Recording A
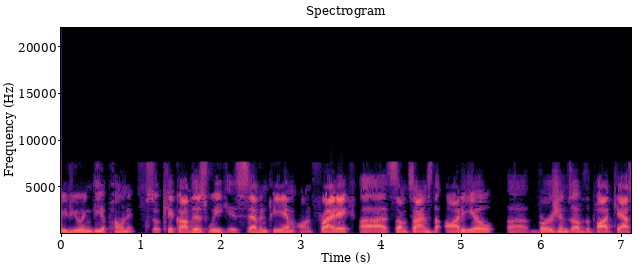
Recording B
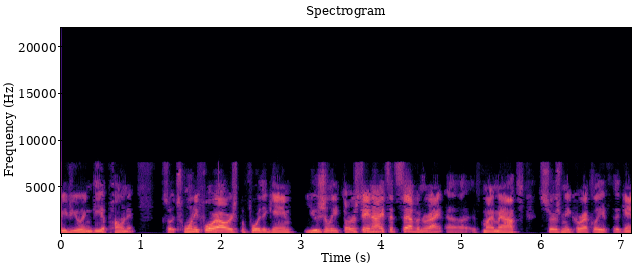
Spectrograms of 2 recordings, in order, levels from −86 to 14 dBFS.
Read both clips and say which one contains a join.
A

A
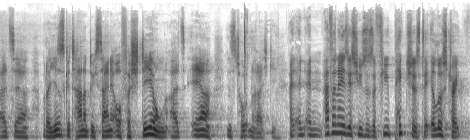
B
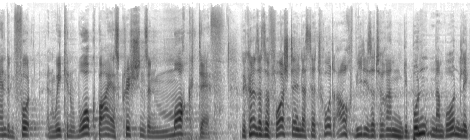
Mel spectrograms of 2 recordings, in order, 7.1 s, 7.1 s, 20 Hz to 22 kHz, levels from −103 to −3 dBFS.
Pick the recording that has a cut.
A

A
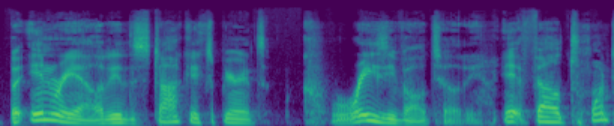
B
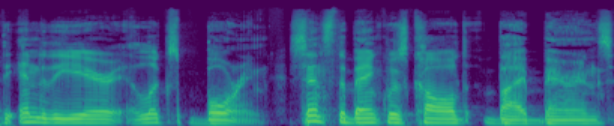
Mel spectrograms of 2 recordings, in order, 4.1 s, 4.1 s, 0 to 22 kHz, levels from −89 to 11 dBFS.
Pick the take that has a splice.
B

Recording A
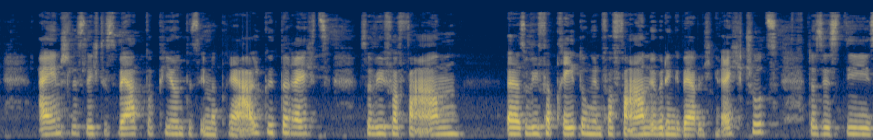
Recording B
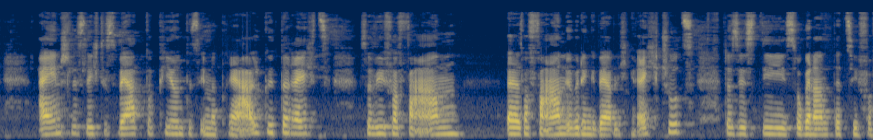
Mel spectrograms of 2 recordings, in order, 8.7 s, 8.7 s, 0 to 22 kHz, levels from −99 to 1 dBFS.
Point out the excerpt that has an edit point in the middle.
B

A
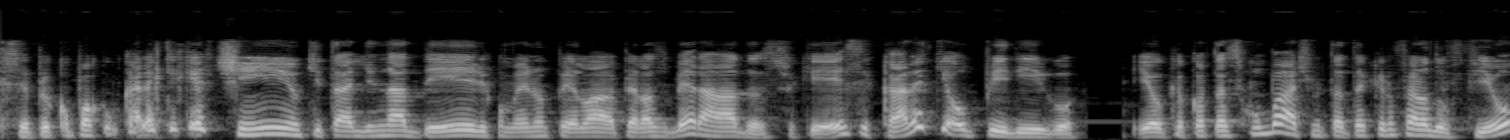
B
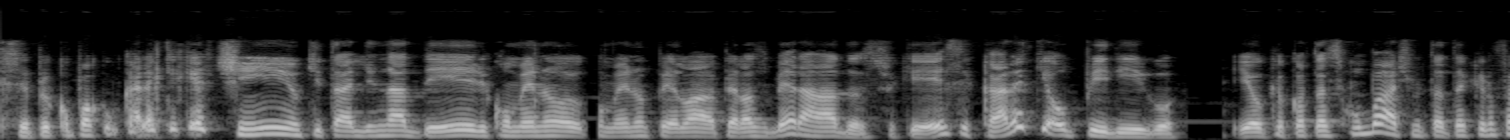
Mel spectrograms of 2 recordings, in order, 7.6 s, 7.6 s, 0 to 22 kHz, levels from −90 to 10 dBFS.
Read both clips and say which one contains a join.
A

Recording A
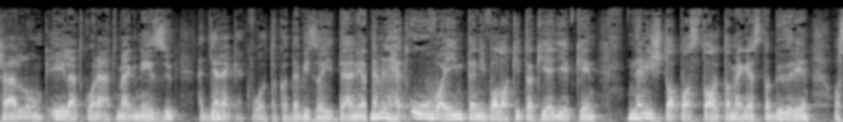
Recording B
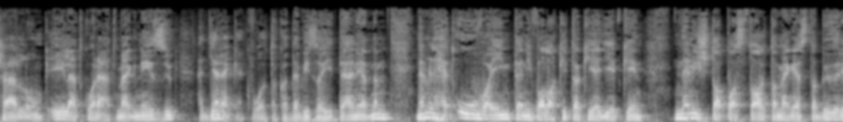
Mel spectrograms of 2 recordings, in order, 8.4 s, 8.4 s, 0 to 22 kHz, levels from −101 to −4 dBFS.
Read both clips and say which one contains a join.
A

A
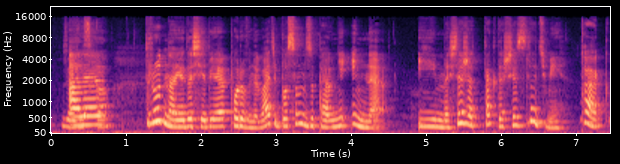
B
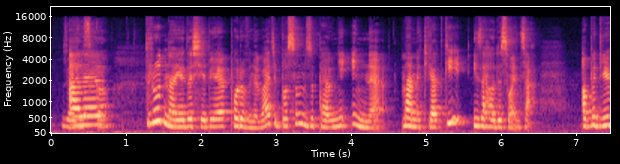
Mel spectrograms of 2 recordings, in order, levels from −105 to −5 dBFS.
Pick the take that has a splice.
B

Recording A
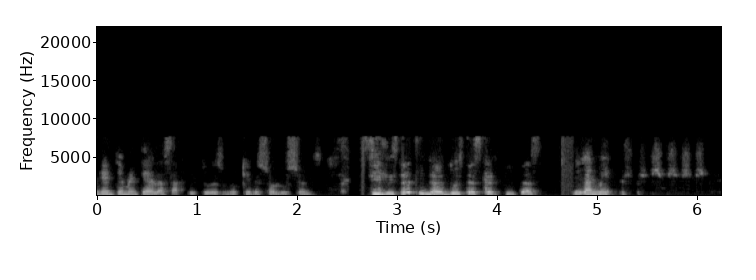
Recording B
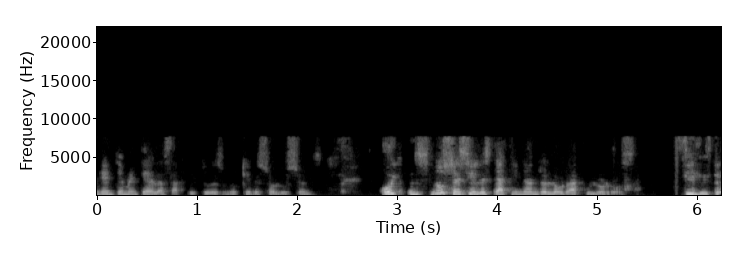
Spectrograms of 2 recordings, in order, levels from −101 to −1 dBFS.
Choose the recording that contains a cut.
A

